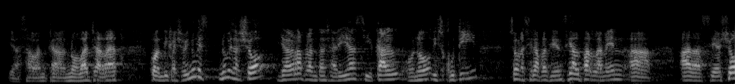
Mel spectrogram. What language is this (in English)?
Catalan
